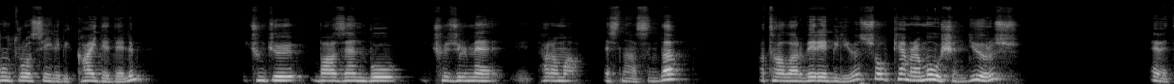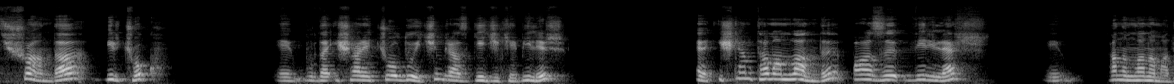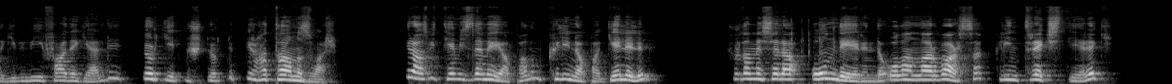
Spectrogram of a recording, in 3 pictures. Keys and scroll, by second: 31.3 typing, 31.6 Return.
